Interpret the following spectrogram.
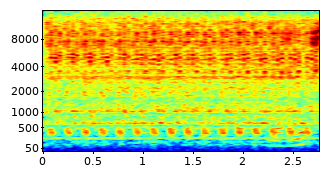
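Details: Warm engine at about 90 °C, around 58,600 km, hot idle: sharp even tick roughly five per second above engine hum, absent when cold; owner first suspected hydraulic lifters, found combustion gas leaking past a loose spark plug.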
